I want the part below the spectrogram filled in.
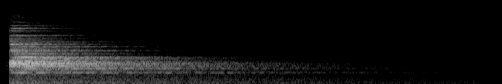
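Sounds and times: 
metal bangs: 0.1 - 2.7.

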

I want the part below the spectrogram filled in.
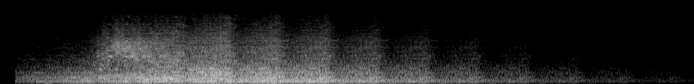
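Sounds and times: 
horror sci-fi sound effects: 0.6 - 4.7.

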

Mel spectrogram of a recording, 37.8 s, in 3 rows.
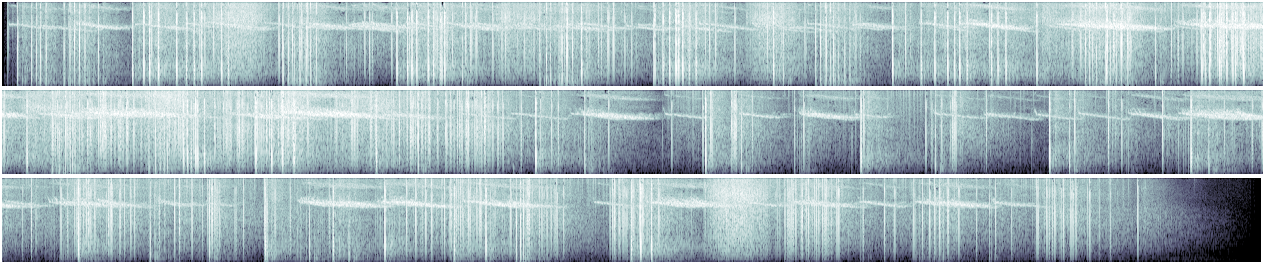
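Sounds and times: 
firework whistles: 0.0 - 36.2.

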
